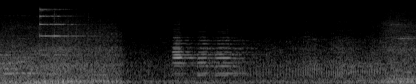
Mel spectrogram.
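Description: Background street noise with a vehicle horn sounding briefly and faintly, about two seconds in.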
